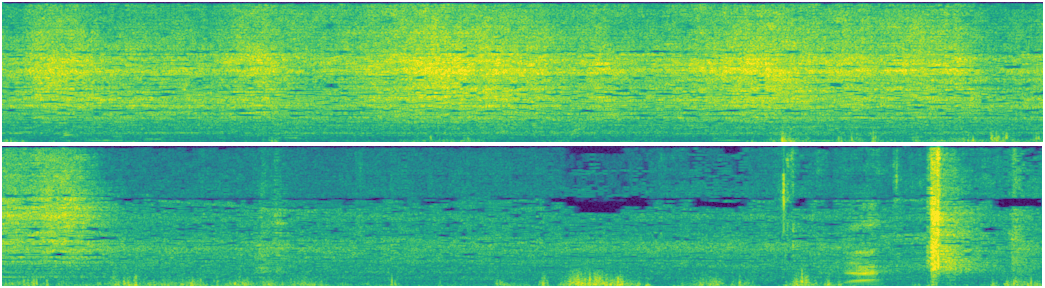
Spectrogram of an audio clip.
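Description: Street ambience: faint distant voices and scattered small knocks and movement noise, under a steady hiss that cuts off suddenly a little past halfway.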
